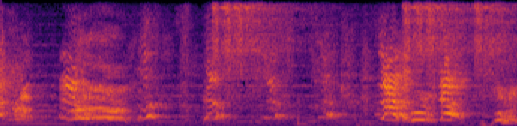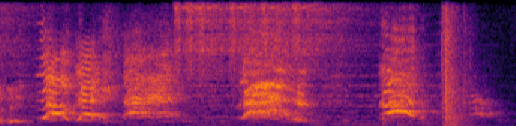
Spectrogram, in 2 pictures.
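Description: A high voice crying out in distress in about six loud bursts over a steady, dark, sustained film score.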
